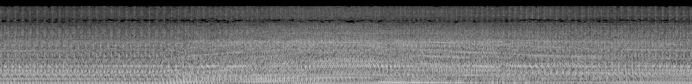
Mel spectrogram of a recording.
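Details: Citroën Ami 8 small twin, already hot and run briefly without its cooling fan, revs unevenly with a stumbling beat. Points spark heavily, the plug spark is weak, and it coughs through the carburettor. Owner blames the condenser for big ignition misfires.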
